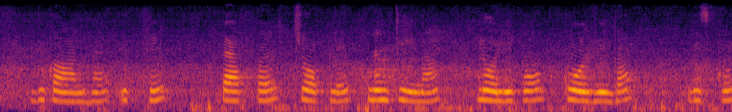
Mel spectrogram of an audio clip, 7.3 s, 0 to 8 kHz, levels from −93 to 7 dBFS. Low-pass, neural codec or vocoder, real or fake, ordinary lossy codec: 7.2 kHz; codec, 44.1 kHz, 7.8 kbps, Pupu-Codec; fake; Opus, 24 kbps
